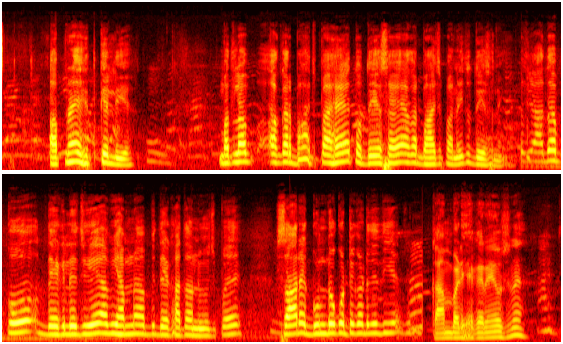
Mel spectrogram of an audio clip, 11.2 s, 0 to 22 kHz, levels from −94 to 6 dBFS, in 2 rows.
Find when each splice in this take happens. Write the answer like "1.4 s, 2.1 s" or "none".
5.3 s, 9.7 s

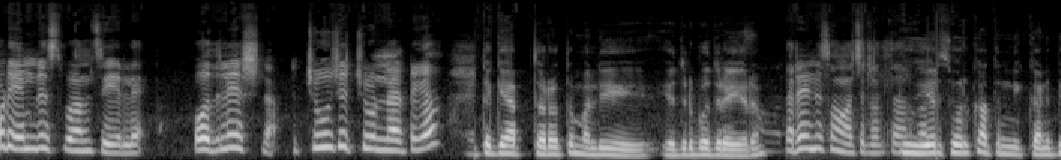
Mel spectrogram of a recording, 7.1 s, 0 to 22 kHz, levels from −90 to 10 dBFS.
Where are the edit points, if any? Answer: 5.2 s

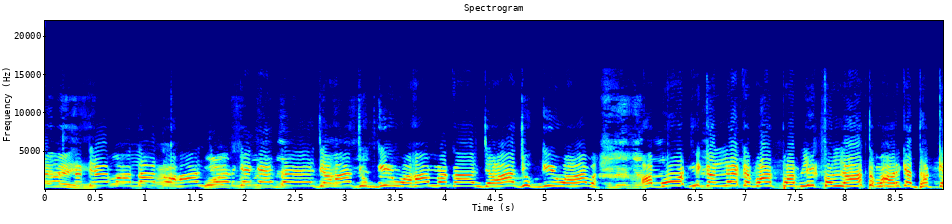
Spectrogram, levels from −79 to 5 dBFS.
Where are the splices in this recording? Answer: none

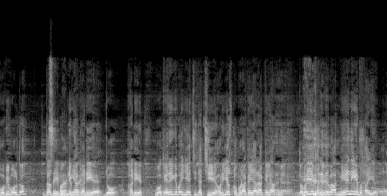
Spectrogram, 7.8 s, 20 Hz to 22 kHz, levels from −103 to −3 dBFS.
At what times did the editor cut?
none

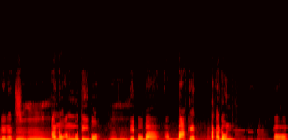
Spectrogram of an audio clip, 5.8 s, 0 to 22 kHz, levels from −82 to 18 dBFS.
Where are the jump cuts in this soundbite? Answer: 4.2 s

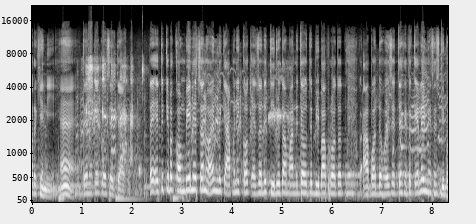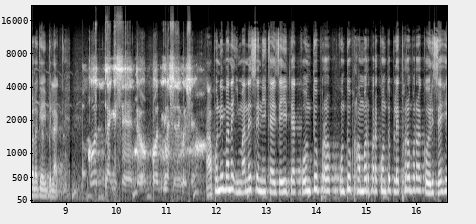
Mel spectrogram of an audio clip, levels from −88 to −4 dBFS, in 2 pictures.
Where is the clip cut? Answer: 9.2 s

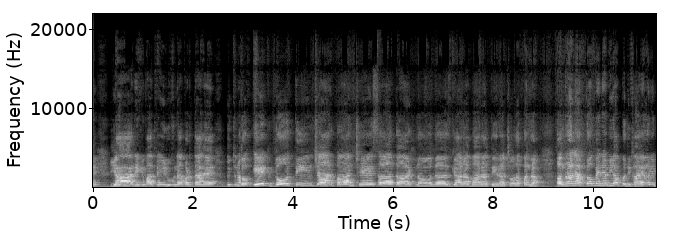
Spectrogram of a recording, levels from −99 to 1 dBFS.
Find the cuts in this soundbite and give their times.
2.8 s

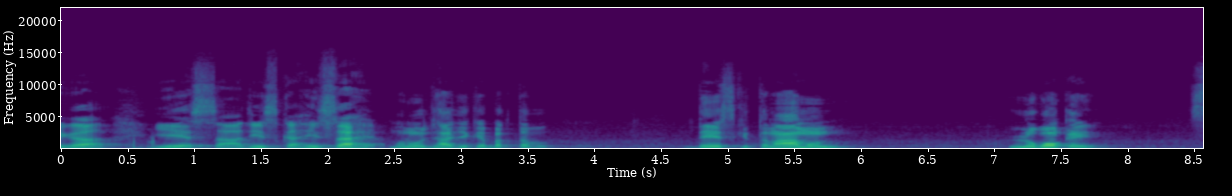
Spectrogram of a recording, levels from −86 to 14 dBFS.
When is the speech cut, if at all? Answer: 2.4 s

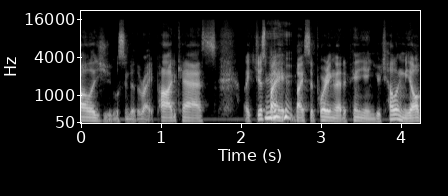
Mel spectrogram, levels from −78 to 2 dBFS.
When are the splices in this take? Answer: none

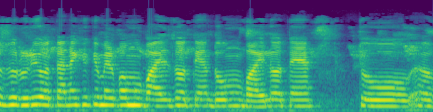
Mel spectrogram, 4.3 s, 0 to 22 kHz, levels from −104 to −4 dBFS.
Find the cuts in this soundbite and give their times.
none

